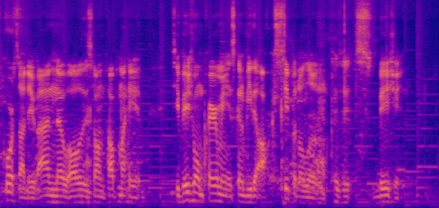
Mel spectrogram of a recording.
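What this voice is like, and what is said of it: Thick country accent. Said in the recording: “You have a very thick country accent, and I like it.”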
